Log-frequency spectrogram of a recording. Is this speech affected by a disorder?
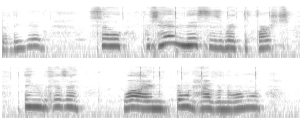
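Yes: brain injury.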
